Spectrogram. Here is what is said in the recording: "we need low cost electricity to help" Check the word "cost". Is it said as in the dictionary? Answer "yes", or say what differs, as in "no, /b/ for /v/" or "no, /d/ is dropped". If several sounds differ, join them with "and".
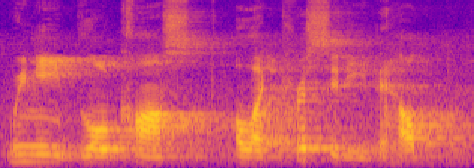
yes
